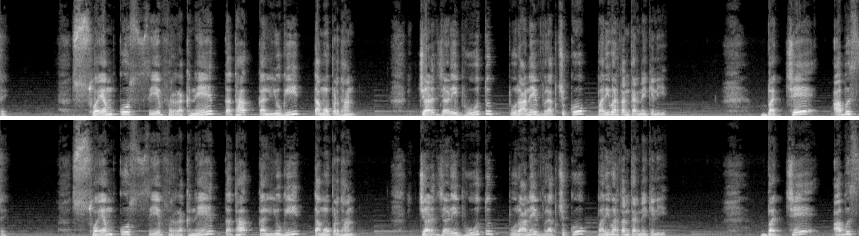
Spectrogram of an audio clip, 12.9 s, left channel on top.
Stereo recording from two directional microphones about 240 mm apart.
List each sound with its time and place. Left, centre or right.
0.9 s music: centre
1.5 s speech: centre
10.8 s music: centre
